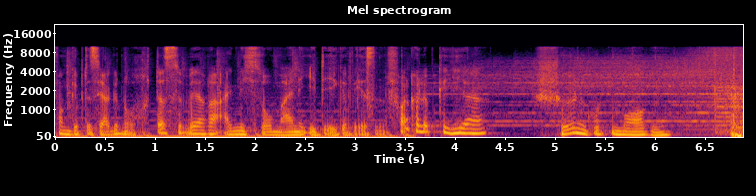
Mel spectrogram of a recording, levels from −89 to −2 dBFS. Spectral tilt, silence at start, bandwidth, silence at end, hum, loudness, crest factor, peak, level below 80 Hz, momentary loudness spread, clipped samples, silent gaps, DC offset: -5 dB/octave; 0 s; 10 kHz; 0 s; none; -22 LUFS; 18 dB; -4 dBFS; -34 dBFS; 6 LU; under 0.1%; none; under 0.1%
